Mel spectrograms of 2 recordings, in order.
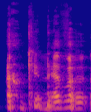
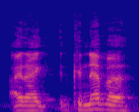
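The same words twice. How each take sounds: First: Can't get it out for laughing. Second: Said in the usual way. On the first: Real, not acted. Telling a Trump story, he laughs through the words. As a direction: repeat it while a laugh breaks through. Repeats phrase, breaking into laughter.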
